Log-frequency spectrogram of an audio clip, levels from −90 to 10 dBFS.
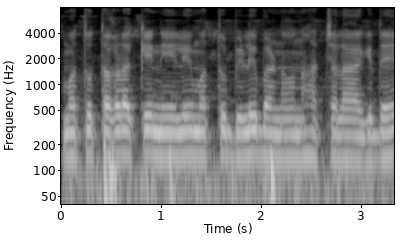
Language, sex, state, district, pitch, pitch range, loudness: Kannada, male, Karnataka, Bidar, 140 Hz, 135-140 Hz, -19 LUFS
